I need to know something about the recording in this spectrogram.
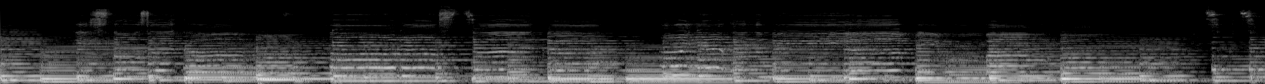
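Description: Piano playing a children's song accompaniment in steady, changing chords.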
